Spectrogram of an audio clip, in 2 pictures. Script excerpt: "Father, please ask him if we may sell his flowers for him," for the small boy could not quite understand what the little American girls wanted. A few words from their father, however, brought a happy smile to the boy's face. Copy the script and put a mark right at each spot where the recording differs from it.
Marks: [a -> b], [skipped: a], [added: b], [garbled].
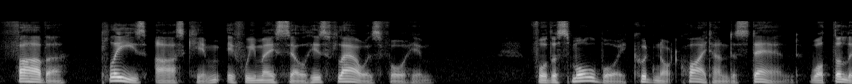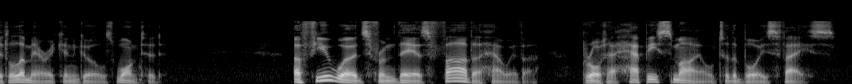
"Father, please ask him if we may sell his flowers for him," for the small boy could not quite understand what the little American girls wanted. A few words from [their -> theirs] father, however, brought a happy smile to the boy's face.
